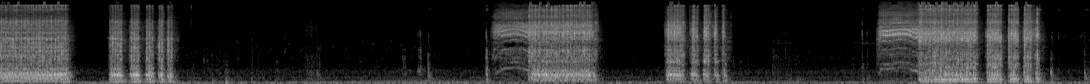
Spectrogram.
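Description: A power drill driving surface mount screws into deck boards, several short high-pitched whirring bursts of varying length separated by quiet pauses, close and clear.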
